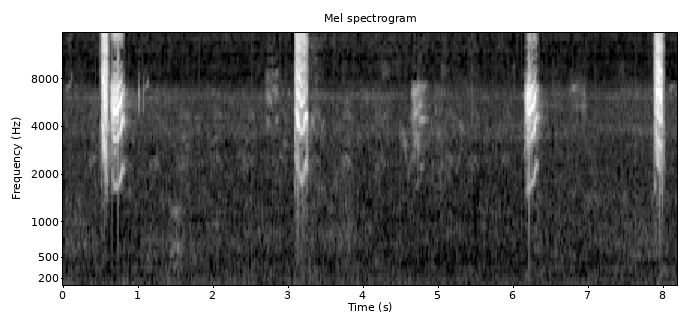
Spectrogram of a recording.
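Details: Female double-collared seedeater calling to attract males; about five clipped, high-pitched chips, including an opening double note, spaced two to three seconds apart against faint background hiss.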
